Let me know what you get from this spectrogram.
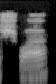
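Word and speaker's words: schwa: one's the most common it's called the schah that's spelled a s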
